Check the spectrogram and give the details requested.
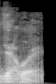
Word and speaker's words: Yahweh: Al mismo tiempo que nos inclinamos a reconocer la pronunciación Yahweh como la más correcta, hemos mantenido la forma Jehová, debido a la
